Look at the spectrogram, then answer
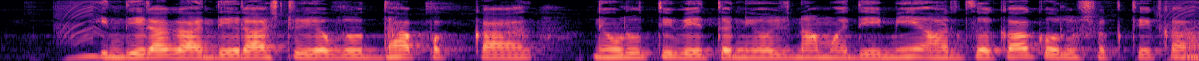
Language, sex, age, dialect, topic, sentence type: Marathi, female, 31-35, Standard Marathi, banking, question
